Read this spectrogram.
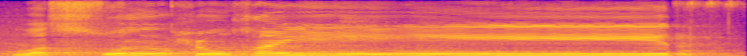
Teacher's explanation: لین عارض ہوگی، 2 سے 3 الف تک کھینچ کر پڑھیں گے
